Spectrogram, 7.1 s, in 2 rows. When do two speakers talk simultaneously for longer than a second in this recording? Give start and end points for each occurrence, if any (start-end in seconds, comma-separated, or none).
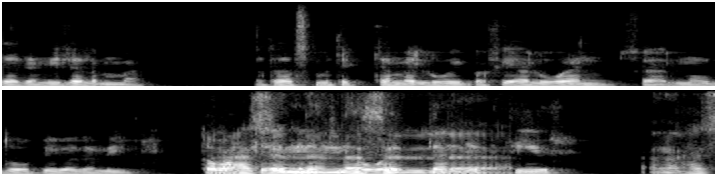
4.6-6.1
